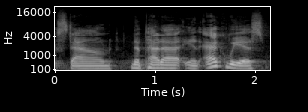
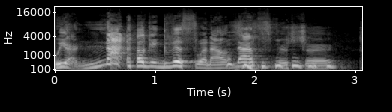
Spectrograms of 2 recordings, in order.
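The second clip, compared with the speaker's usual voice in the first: put-on high-pitched, loud hollering; 6 semitones higher, 5 dB louder than usual. Recapping a story, the speaker acts out Karkat yelling at Gamzee. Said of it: "Karkat like yelling shit at Gamzee".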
